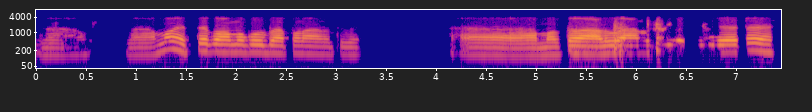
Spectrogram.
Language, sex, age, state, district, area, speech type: Odia, male, 18-30, Odisha, Kendujhar, urban, conversation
